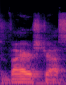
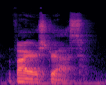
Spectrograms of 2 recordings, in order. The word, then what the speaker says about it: Weierstrass: German isn't great but I would say it's vir stress substitution vir stress vir stress vir stress anyway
